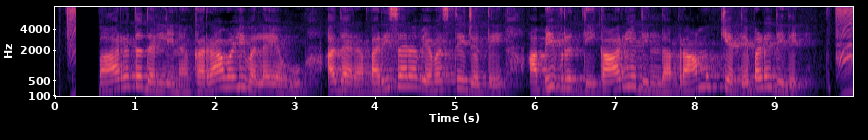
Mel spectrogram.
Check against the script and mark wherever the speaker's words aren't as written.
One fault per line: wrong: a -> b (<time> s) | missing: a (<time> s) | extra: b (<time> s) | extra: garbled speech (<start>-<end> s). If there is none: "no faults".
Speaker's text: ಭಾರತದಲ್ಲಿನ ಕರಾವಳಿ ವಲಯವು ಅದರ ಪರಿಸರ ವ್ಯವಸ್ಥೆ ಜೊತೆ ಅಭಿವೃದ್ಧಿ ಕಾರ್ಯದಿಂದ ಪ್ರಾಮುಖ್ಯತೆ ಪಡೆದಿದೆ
no faults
